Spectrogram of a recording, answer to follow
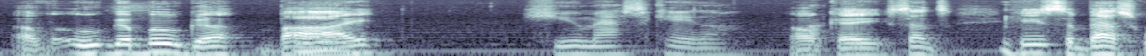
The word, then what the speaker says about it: Masekela: called The Americanization of Ooga Booga by, Hugh Masekela. okay, since he's the best one to pronounce it.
